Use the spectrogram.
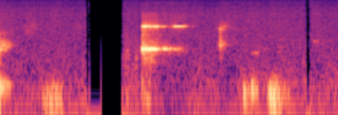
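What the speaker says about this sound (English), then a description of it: "And there's your timer." A workout timer goes off once during an exercise session, a short bright double-tone beep near the middle with faint soft taps around it, otherwise quiet.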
